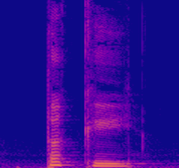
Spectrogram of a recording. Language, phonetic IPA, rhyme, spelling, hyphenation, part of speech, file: Ukrainian, [tɐˈkɪi̯], -ɪi̯, такий, та‧кий, determiner, Uk-такий.ogg
- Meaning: such, suchlike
